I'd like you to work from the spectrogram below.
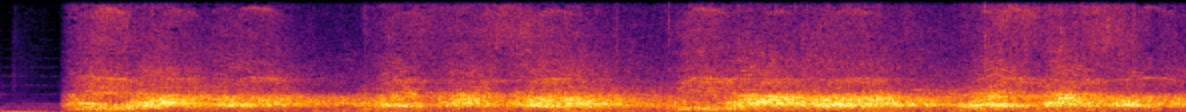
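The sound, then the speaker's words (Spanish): Thousands of people chanting "Ibarrola no está sola" in the Plaza Consistorial in Pamplona at a UPN event backed by PP and Vox against a motion of censure, a dense roar of voices rising and falling in rhythmic swells, loud and sustained throughout with no single voice standing out. “Miles de personas gritaban Ibarrola no está sola en la plaza consistorial, acto de UPN apoyado por PP y Vox contra la moción de censura que devolverá a EH Bildu a la alcaldía.”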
